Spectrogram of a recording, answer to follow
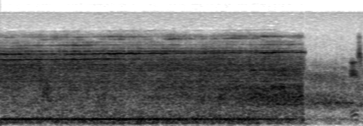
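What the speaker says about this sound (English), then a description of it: "we have diverted these fighters and they are about to overfly the outskirts of this airfield" Several fighter aircraft overfly the outskirts of an airfield, a loud, steady engine roar with a droning hum that holds for about four seconds before dropping off abruptly to a quieter rumble.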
